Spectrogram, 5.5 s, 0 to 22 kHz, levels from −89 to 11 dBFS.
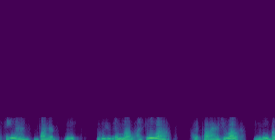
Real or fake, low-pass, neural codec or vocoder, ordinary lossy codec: fake; 3.6 kHz; codec, 16 kHz, 0.5 kbps, FreqCodec, smaller model; none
